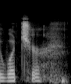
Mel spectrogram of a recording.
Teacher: an s and a y can make a cha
